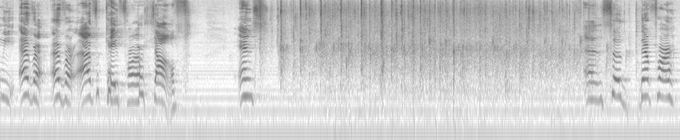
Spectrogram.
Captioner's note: applause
